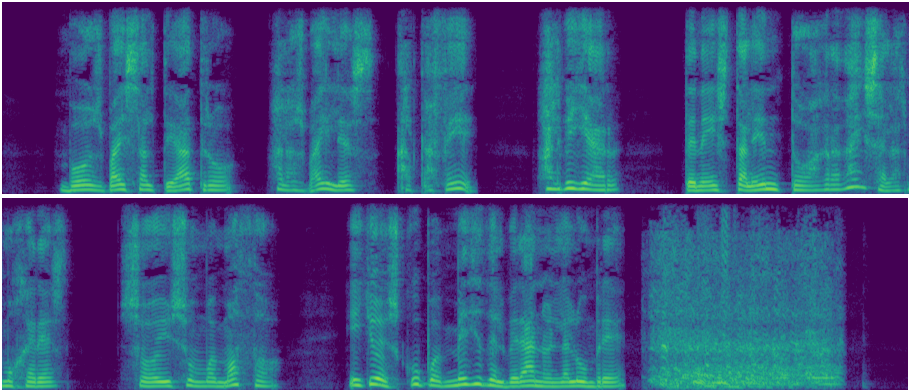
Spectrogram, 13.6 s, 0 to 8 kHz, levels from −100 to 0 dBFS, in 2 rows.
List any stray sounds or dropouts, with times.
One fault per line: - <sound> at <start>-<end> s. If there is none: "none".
- laugh at 11.6-13.1 s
